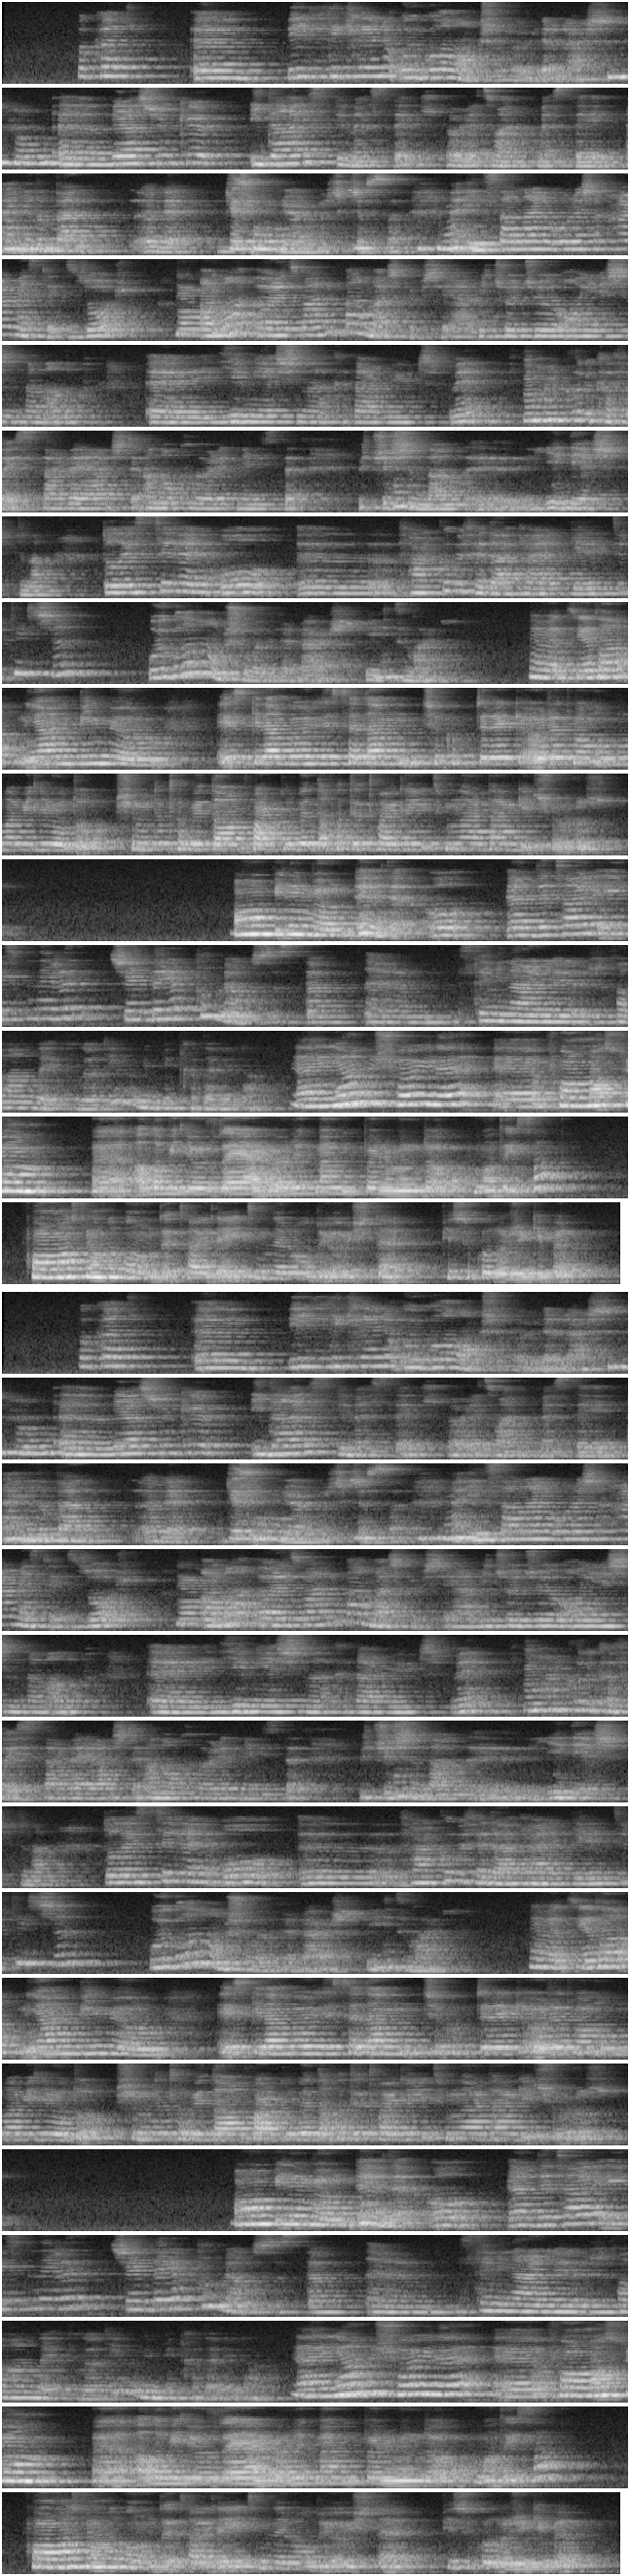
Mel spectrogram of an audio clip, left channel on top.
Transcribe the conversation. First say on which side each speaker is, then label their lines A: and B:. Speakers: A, on the left (about 80°); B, on the left (about 30°).
A: Fakat e, bildiklerini uygulamamış olabilirler.
B: hı hı,
A: E, biraz çünkü idealist bir meslek, öğretmenlik mesleği. Yani
B: hı hı.
A: ya da ben öyle düşünüyorum
B: Kesinlikle.
A: açıkçası.
B: Hı hı.
A: Yani insanlarla uğraşan her meslek zor
B: Evet.
A: ama öğretmenlik bambaşka bir şey. Yani bir çocuğu 10 yaşından alıp e, 20 yaşına kadar büyütme farklı
B: Hı hı.
A: bir kafa ister veya işte anaokulu öğretmeni ise üç yaşından
B: Hı
A: e, 7 yaşına. Dolayısıyla hani o e, farklı bir fedakarlık gerektirdiği için uygulamamış olabilirler bir
B: hı.
A: ihtimal.
B: Evet ya da yani bilmiyorum. Eskiden böyle liseden çıkıp direkt öğretmen olunabiliyordu. Şimdi tabii daha farklı ve daha detaylı eğitimlerden geçiyoruz. Ama bilemiyorum. Pek
A: Evet, e, o yani detaylı eğitimlerin şeyde yapılmıyor mu sizde? E, seminerleri falan da yapılıyor değil mi bildiğim kadarıyla?
B: e, yani şöyle e, formasyon e, alabiliyoruz eğer öğretmenlik bölümünde okumadıysa. Formasyonda bunun detaylı eğitimleri oluyor işte psikoloji gibi.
